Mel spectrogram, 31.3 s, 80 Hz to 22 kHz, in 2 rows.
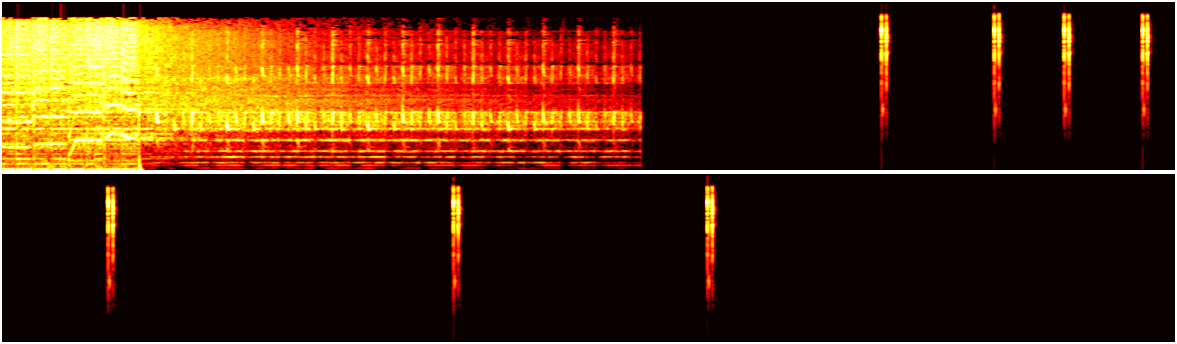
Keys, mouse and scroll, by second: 0.3 click, 3.9 c, 4.2 click, 5.1 click.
